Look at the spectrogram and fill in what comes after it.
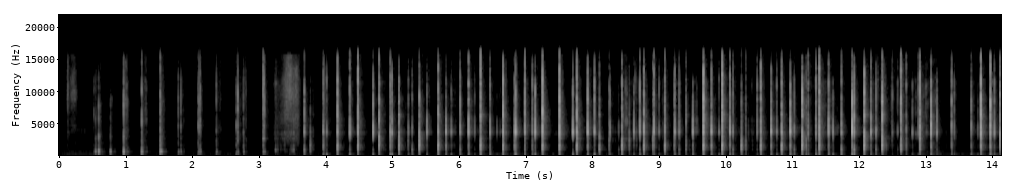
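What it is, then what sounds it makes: Plastic lotion squeeze tube. Long nails tap rapidly on a white plastic lotion squeeze tube and its red screw cap, making a steady stream of short, dry clicks and taps. The taps speed up after the first few seconds and continue densely, over a faint low hum.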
